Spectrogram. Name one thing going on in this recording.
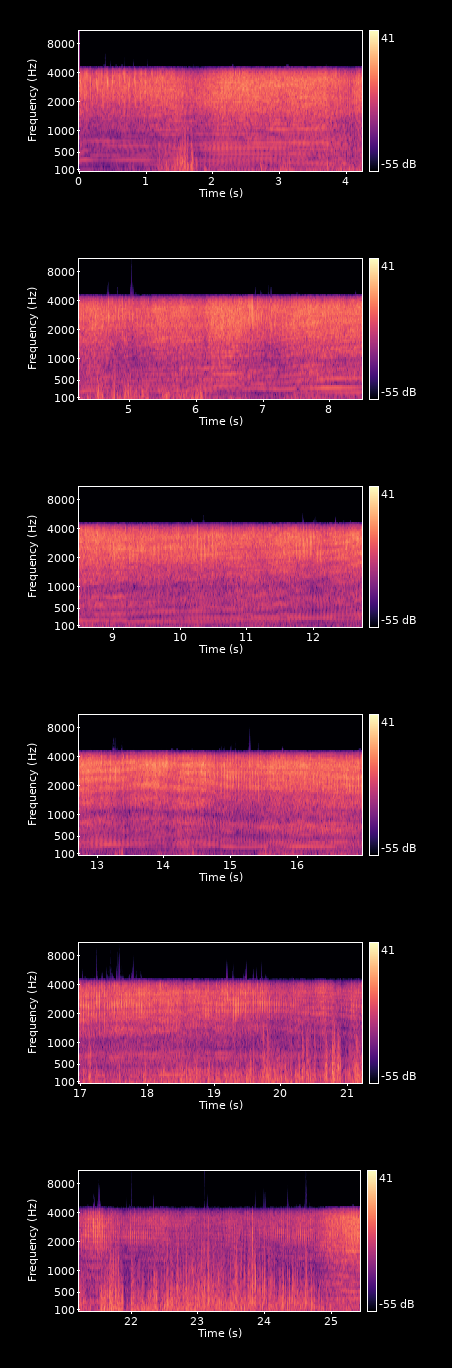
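A small propeller plane's engine drones overhead, its pitch rising and falling.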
